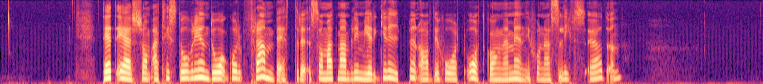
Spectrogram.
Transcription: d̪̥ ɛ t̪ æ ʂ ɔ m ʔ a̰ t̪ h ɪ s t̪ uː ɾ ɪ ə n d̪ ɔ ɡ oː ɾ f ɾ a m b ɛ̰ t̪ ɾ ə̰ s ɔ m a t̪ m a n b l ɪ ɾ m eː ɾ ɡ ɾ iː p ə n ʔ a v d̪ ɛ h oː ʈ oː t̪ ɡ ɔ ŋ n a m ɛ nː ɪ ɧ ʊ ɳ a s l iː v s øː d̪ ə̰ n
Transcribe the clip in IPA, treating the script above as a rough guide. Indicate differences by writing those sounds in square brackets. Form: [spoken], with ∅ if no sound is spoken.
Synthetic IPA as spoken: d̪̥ ɛ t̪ æ ʂ ɔ m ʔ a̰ t̪ h ɪ s t̪ uː ɾ ɪ ə n d̪ ɔ ɡ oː ɾ f ɾ a m b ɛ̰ t̪ ɾ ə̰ s ɔ m a t̪ m a n b l ɪ ɾ m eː ɾ ɡ ɾ iː p ə n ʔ a v d̪ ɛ h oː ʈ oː t̪ ɡ ɔ ŋ n a m ɛ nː ɪ ɧ ʊ ɳ a s l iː [f] s øː d̪ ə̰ n

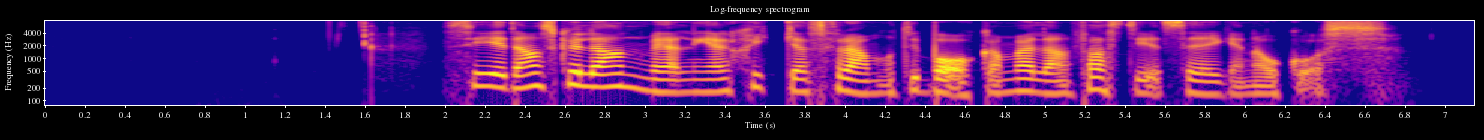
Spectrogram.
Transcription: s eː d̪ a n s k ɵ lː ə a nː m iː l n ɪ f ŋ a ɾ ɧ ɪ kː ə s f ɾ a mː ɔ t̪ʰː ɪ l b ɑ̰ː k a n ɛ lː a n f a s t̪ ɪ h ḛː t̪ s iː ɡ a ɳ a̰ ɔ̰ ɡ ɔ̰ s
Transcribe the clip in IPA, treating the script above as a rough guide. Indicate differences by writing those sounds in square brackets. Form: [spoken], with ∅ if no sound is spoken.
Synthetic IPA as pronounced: s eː d̪ a n s k ɵ lː ə a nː m [ɛː] l n ɪ [∅] ŋ a ɾ ɧ ɪ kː [a] s f ɾ a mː ɔ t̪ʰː ɪ l b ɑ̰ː k a [m] ɛ lː a n f a s t̪ ɪ h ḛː t̪ s [ɛː] ɡ a ɳ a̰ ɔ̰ [k] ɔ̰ s

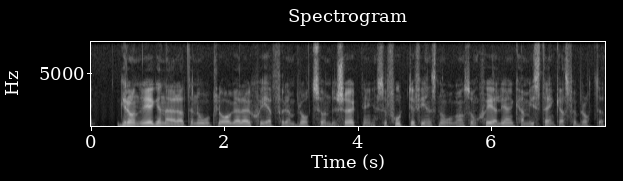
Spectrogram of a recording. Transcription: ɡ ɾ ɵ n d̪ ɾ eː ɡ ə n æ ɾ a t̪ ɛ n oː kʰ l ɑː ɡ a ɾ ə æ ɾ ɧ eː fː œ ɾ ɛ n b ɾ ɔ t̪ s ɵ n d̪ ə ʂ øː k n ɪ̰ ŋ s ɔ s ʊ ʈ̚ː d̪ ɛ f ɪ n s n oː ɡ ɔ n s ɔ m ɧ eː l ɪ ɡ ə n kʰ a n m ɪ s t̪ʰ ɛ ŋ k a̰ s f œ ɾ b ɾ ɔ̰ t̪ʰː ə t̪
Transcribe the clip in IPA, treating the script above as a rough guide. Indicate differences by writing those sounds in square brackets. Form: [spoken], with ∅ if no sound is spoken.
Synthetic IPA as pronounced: ɡ ɾ ɵ n d̪ ɾ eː ɡ ə n æ ɾ a t̪ ɛ n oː kʰ l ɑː ɡ a ɾ ə æ ɾ ɧ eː fː œ ɾ ɛ n b ɾ ɔ t̪ s ɵ n d̪ ə ʂ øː k n ɪ̰ ŋ s ɔ [f] ʊ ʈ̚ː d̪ ɛ f ɪ n s n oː ɡ ɔ n s ɔ m ɧ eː l ɪ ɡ ə n kʰ a n m ɪ s t̪ʰ ɛ ŋ k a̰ s f œ ɾ b ɾ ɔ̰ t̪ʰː ə t̪

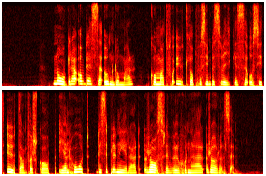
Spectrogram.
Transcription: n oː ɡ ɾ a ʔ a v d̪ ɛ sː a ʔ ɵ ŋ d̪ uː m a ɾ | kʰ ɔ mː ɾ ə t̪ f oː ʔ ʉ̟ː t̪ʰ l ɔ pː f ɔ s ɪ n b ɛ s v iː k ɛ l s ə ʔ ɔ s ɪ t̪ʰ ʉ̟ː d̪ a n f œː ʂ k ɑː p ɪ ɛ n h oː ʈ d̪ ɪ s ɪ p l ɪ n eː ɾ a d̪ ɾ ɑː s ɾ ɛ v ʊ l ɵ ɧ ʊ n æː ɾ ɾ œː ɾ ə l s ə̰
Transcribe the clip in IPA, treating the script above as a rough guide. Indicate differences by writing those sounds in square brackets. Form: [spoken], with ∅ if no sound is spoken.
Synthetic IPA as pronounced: n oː ɡ ɾ a ʔ a v d̪ ɛ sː a ʔ ɵ ŋ d̪ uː m a ɾ | kʰ ɔ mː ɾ [a] t̪ f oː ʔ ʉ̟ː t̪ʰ l ɔ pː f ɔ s ɪ n b ɛ s v iː k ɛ l s ə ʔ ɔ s ɪ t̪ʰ ʉ̟ː [t̪] a n f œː ʂ k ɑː p ɪ ɛ n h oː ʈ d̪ ɪ s ɪ p l ɪ n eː ɾ a d̪ ɾ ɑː s ɾ ɛ v ʊ l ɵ ɧ ʊ n æː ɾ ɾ œː ɾ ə l s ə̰

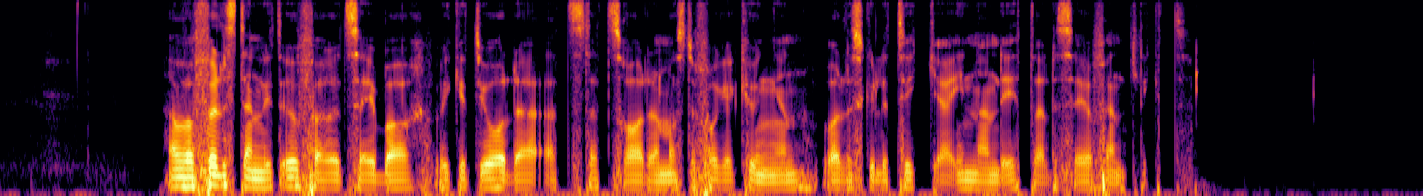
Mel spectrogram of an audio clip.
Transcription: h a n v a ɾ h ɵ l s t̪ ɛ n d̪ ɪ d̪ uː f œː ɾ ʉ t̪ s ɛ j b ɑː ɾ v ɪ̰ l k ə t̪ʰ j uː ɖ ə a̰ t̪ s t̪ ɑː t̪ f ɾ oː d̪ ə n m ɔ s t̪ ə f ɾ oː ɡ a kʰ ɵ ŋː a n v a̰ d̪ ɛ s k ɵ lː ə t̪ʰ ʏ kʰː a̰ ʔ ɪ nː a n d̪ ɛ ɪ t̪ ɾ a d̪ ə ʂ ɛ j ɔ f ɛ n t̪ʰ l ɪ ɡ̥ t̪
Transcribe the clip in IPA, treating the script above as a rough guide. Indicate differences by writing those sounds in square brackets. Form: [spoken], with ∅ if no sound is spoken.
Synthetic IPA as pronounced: h a n v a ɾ [f] ɵ l s t̪ ɛ n d̪ ɪ [t̪] uː f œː ɾ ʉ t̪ s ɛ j b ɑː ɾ v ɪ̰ l k ə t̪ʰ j uː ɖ ə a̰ t̪ s t̪ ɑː t̪ [s] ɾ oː d̪ ə n m ɔ s t̪ ə f ɾ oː ɡ a kʰ ɵ ŋː [ə] n v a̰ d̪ ɛ s k ɵ lː ə t̪ʰ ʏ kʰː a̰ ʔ ɪ nː a n d̪ ɛ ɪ t̪ ɾ a d̪ ə [s] ɛ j ɔ f ɛ n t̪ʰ l ɪ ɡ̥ t̪

